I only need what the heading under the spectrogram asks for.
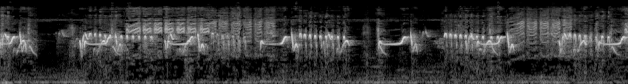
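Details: {'t': 'Red-headed prinia lure calls used to attract birds to traps: repeated bursts of shrill chirps ending in buzzy trills, about six phrases with brief gaps.'}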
